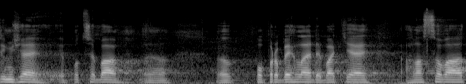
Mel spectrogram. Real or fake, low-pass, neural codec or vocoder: real; 14.4 kHz; none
